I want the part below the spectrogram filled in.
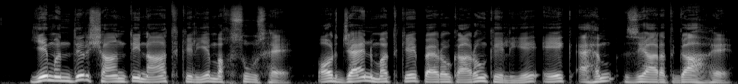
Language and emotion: Urdu, neutral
